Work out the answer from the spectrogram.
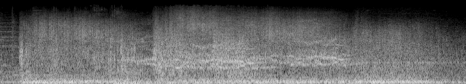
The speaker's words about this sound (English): Little one, get down! They're firing a missile at us.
